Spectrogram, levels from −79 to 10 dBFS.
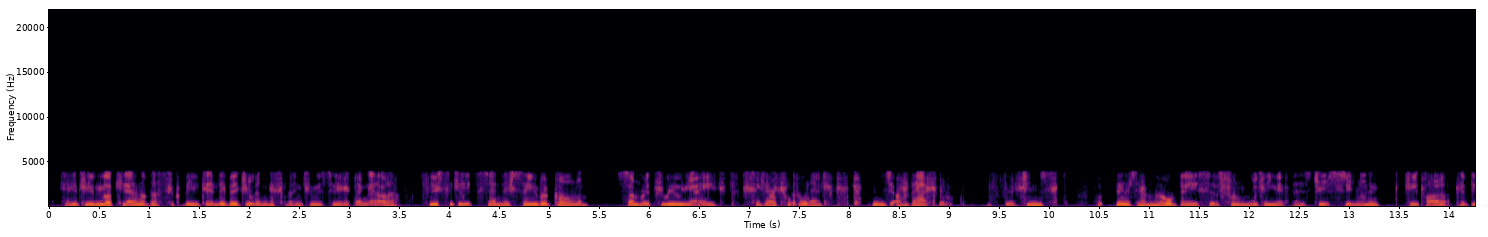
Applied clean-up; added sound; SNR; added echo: neural diffusion model UNIVERSE++.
